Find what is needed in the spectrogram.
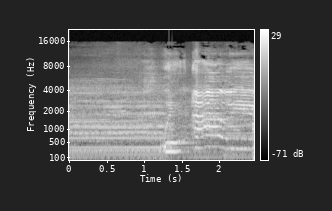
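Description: Live band music from a slow ballad: a held guitar chord rings, and a singing voice comes in with wavering pitch about one and a half seconds in.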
